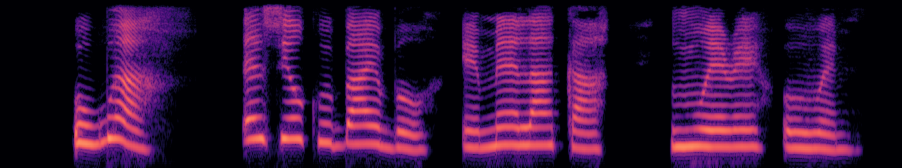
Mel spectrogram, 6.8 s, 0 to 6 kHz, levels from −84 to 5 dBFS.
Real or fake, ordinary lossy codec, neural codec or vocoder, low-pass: fake; none; codec, 16 kHz, 1 kbps, X-Codec, WavLM features, trained on Multilingual LibriSpeech; 5.4 kHz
